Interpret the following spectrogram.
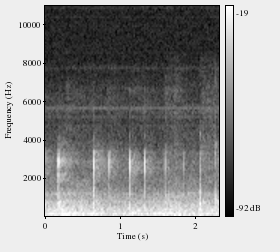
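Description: Faint, irregular light clicks, several a second, over a low steady hum.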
